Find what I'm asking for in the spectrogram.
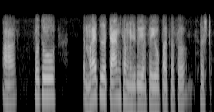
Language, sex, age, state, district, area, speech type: Goan Konkani, male, 18-30, Goa, Bardez, urban, conversation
